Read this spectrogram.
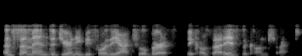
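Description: Man playing a wise spirit, lively and husky. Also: mid-range voice, a little fast, narrow, tinny audio. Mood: patient, explanatory. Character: Keeper of Souls' Purpose, wise otherworldly spirit, patient and curious. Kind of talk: radio drama dialogue.

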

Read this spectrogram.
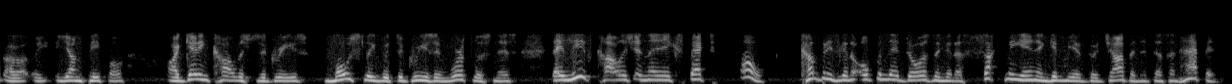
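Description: A man's voice: high-pitched, slightly rough. An older man interviewing a guest in an opinionated, rambling way, chuckling as he goes. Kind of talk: conversational interview. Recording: tinny phone line.

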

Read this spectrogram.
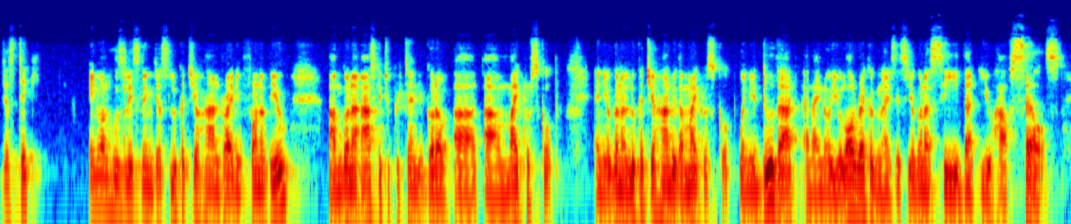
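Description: A man's voice: on the low side, fairly quick, muffled recording. A man from Kenya, an author, explaining his ideas as an interview guest in a thoughtful way with fillers and restarts. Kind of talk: radio interview conversation.

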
